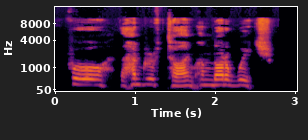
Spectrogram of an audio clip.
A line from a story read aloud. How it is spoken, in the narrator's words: moaned Black Alexander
